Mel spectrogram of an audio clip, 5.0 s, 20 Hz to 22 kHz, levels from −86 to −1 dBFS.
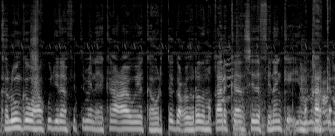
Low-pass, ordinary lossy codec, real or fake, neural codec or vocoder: none; none; real; none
